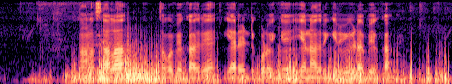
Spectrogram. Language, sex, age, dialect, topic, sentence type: Kannada, male, 36-40, Central, banking, question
